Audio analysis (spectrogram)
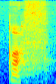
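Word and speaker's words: قاف: Now, pronunciation-wise, please don't try to pronounce it exactly as Iranians because you're going to get a sore throat. Just do your best, okay? It's glottal. Qaf.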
